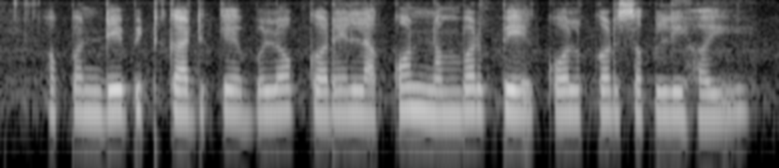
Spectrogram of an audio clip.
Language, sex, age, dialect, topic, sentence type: Magahi, female, 51-55, Southern, banking, question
